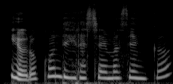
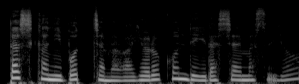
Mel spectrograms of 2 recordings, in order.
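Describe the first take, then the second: First: Rushed playful question stressing 喜んで; quick teasing question. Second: Lower, settled 確かに stressed at the start; lower knowing reply. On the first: Maid teasing her master, quick question. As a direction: toss off 喜んでいらっしゃいませんか quickly. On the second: Maid confirming to her master, lower and knowing. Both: Acted.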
